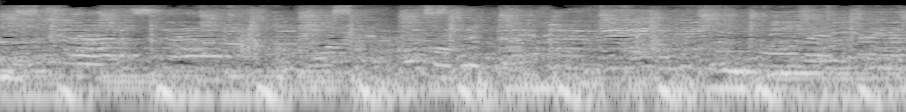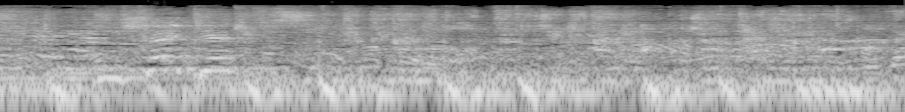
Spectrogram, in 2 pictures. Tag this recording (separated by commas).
Music, inside a large room or hall, Speech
